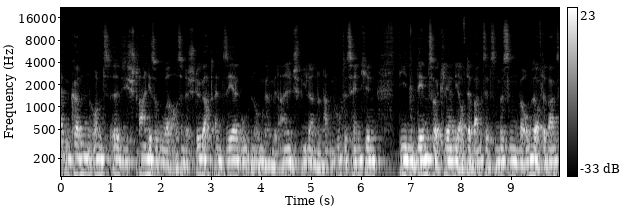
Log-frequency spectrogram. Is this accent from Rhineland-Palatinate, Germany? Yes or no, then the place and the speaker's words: no; Cologne, North Rhine-Westphalia, Germany; kannst du als Kölner nicht hingehen und sagen, wir spielen zu Hause auf 0-0.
